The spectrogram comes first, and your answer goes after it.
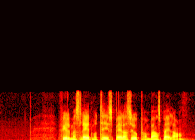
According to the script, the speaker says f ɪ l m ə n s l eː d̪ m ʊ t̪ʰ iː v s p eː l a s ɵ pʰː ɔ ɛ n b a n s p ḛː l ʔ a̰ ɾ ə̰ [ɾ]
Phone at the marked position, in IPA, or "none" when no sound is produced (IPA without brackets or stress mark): none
